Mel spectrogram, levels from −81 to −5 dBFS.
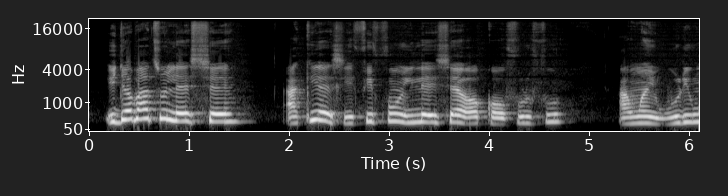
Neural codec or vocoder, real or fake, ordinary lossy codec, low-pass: none; real; none; none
